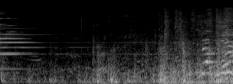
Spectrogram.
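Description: People's voices calling out in a large hall, growing louder toward the end, with the last moment of a ringing ring bell at the very start.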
